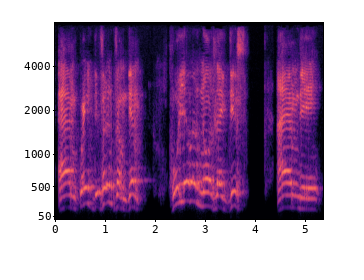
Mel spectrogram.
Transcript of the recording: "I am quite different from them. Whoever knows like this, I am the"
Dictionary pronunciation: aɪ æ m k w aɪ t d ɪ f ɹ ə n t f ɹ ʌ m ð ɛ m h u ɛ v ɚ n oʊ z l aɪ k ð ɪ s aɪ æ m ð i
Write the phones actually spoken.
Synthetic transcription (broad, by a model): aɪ m k w aɪ t d ɪ f ɹ ə n t f ɹ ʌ m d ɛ m h u ɛ v ɚ n oʊ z l aɪ k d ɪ s aɪ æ m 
